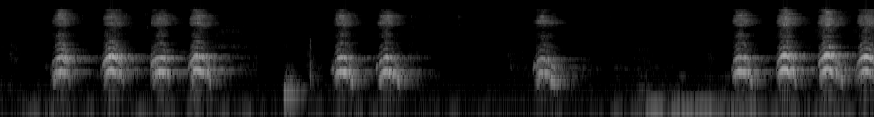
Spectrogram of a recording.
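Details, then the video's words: Indoor grey parrot producing quick runs of gruff, bark-like notes, about four in a row, then pairs and singles after brief silences, with a faint low rumble midway. "grey parrot talking"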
